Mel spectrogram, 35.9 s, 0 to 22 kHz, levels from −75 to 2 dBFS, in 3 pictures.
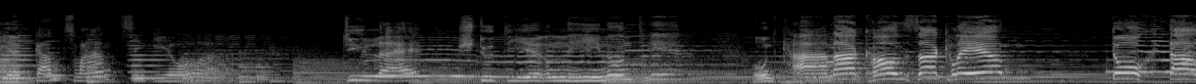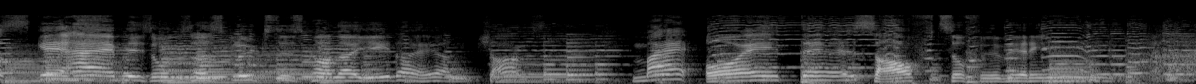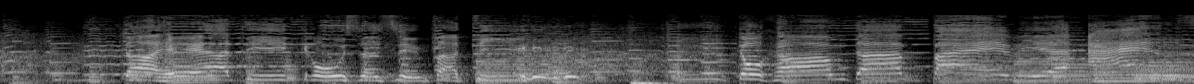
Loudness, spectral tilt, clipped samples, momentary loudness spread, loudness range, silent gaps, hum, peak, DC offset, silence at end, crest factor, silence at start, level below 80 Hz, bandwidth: -23 LUFS; -5 dB/octave; under 0.1%; 14 LU; 8 LU; none; none; -4 dBFS; under 0.1%; 0 s; 18 dB; 0 s; -42 dBFS; 11 kHz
